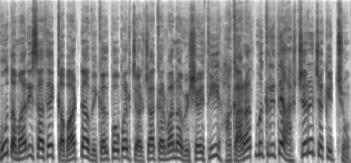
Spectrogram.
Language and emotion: Gujarati, surprised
